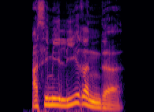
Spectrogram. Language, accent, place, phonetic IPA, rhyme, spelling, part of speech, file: German, Germany, Berlin, [asimiˈliːʁəndə], -iːʁəndə, assimilierende, adjective, De-assimilierende.ogg
- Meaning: inflection of assimilierend: 1. strong/mixed nominative/accusative feminine singular 2. strong nominative/accusative plural 3. weak nominative all-gender singular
